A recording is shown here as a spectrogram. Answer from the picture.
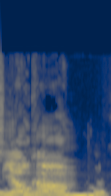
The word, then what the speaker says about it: Yocum: Dallas Yoakum. – Oh, wow. – And it's spelled Y-O-C-U-M. Dallas, yo, come.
